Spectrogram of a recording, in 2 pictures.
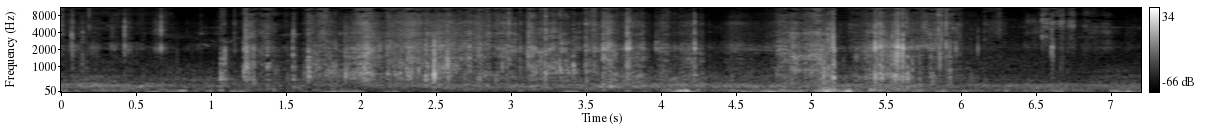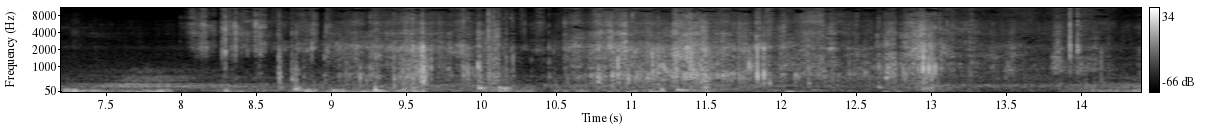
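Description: Fabric and plastic packaging rustle and scrape as hands handle them.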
